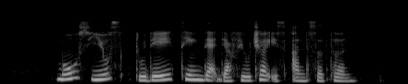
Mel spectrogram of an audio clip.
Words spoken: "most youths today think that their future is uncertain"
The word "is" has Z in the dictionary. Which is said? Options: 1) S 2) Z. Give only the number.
1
